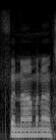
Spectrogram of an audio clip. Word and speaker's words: phenomenon: I'm pretty sure, Todd, phenomenon starts with a P. – Youp. – But if you want to do it phonetically, that's fine, too. – And phonetically starts with a P. – By God, it does. – Yeah, it does. But it's pronounced with an F.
